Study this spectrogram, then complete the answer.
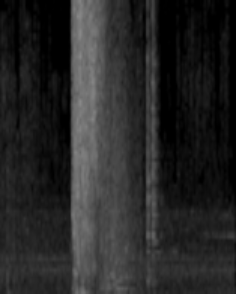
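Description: A short whooshing burst rushes past.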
